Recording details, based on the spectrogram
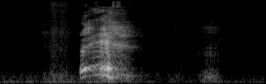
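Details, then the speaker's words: Person doing a COVID-19 nasal self-swab test, sneezing repeatedly and painfully; a short breathy intake, one forceful explosive sneeze and a faint trailing breath; swab-triggered sneeze. "暂停好了，一直打喷嚏，很痛苦。"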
